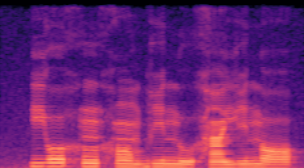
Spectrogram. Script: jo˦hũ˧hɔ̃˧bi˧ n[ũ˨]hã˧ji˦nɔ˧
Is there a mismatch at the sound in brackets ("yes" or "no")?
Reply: yes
